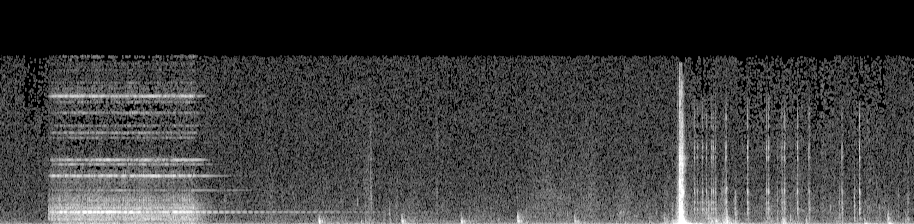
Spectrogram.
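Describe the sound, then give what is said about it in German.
A doorbell, rung by a police sergeant at Sir Henry's house, rings with one steady, bright bell tone lasting about a second and a half. Quiet taps follow, then a sharp, loud knock or thud, with no one speaking. “Klingeln Sie, Sergeant.”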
